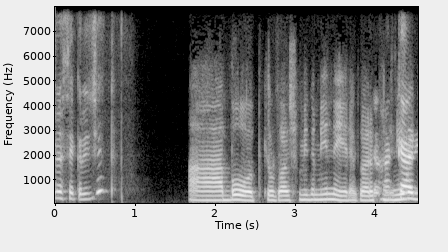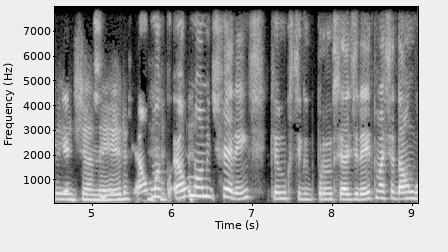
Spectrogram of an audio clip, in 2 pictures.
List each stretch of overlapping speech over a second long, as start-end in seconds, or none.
4.0-5.5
